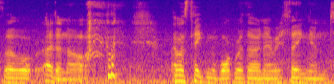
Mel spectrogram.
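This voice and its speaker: A man's voice: medium pitch, normal speed, background noise. A young man, a native German speaker, chatting casually in English through a flight sim session at his home PC, rambling and chuckling between thoughts. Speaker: flight simulator streamer. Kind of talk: casual gameplay commentary.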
